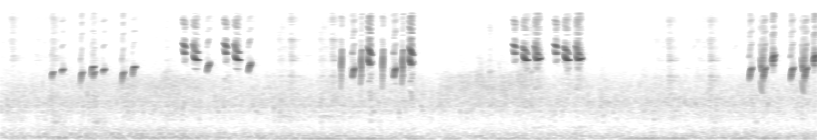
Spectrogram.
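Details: Goldfinch in lively twittering song, with rapid groups of sharp, high, ringing notes in bursts of four to six, separated by short pauses.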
